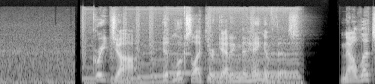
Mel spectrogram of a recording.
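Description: A cheerful musical jingle plays.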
